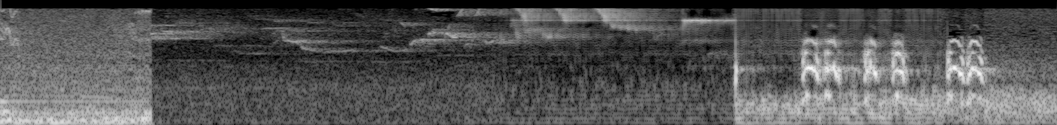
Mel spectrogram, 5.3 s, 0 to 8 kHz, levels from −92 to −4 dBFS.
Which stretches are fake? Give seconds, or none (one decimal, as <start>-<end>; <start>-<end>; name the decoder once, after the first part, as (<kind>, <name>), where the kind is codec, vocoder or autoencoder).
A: 2.5-4.7 (vocoder, BigVGAN v2)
